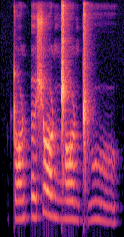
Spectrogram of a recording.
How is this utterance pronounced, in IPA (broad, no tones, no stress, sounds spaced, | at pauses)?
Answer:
ʈ ɔ ɳ ʔ ə ʃ ɔː ɳ ŋ͡ǁ ɔː ɳ ɡ͡ǁ uː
